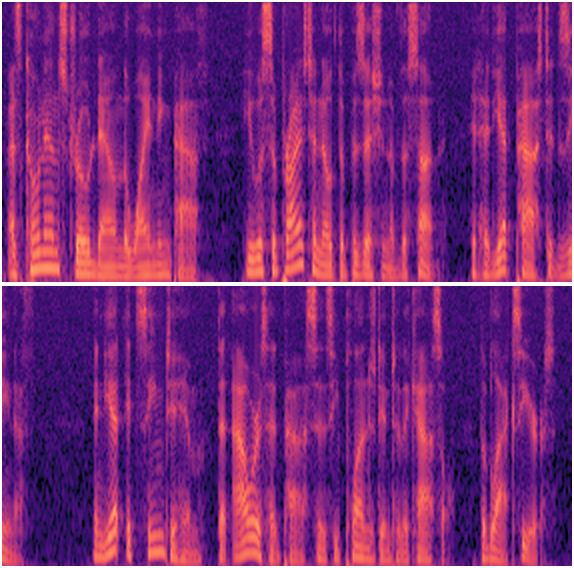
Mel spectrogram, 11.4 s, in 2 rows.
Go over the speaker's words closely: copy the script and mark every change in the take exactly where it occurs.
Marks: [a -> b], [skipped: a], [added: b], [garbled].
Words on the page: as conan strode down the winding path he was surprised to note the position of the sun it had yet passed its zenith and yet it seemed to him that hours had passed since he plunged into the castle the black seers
as conan strode down the winding path he was surprised to note the position of the sun it had yet passed its zenith and yet it seemed to him that hours had passed since he plunged into the castle the black seers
